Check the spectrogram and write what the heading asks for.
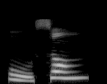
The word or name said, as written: Wu Song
